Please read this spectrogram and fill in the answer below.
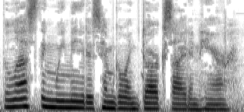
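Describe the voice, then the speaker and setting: A woman plays a sardonic video game sidekick with a lowish, very mellow voice. She is dry and wry, with faint noise behind her. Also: fairly quick, lightly acted. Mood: wary. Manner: dry, sarcastic. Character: wry, sardonic female companion in a space adventure. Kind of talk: video game cutscene acting.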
